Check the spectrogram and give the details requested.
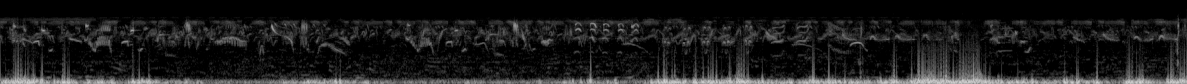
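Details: A Sykes's (tawny) lark singing a fast, jumbled run of high chirps and twittered notes, almost without pause, over a heavy low rumble of wind and a few clicks.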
